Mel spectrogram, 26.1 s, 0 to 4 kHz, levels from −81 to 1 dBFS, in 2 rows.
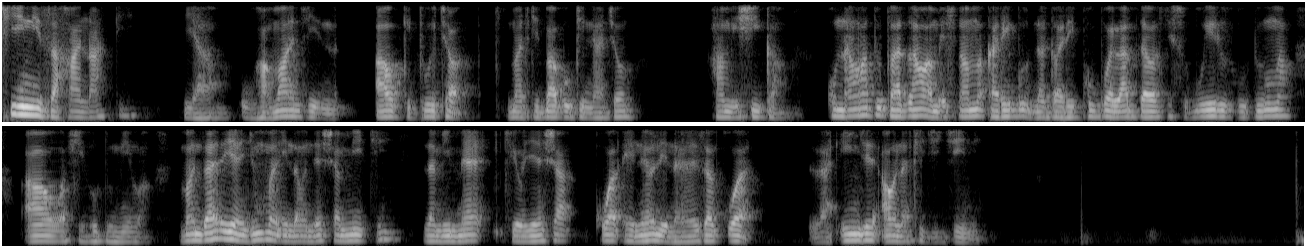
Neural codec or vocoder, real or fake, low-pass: codec, 16 kHz, 0.8 kbps, ZipCodec; fake; 3.6 kHz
